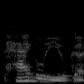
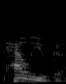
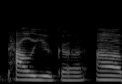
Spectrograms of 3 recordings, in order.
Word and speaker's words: Pagliuca: the podcast started, but the G in your last name is silent. It's not Pagliuca, it's Paliuka. Unbelievable. Nope, it is Paliuka.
